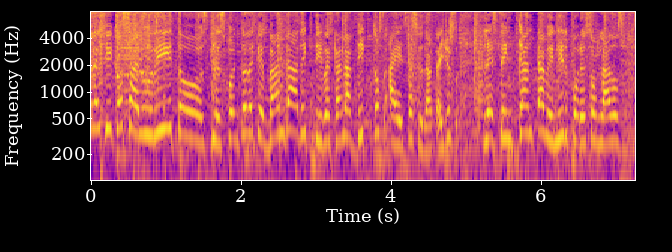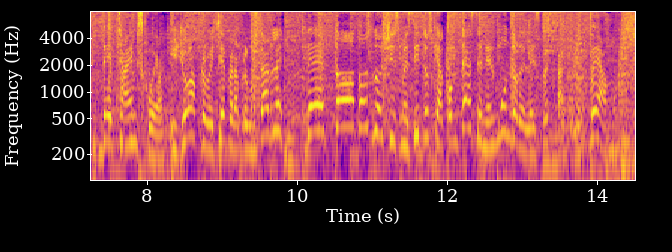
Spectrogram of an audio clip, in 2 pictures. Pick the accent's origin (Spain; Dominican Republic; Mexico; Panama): Dominican Republic; como buena dominicana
